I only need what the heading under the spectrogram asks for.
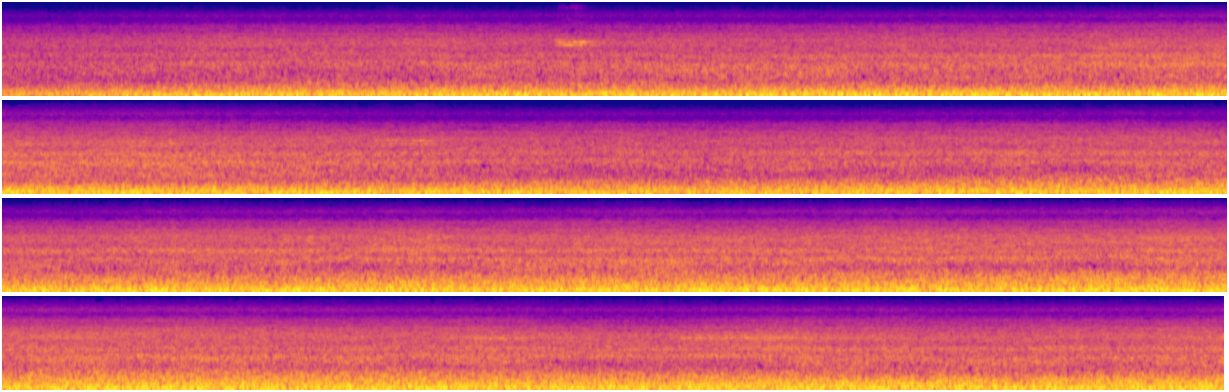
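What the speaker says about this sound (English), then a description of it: "it definitely picked up the waves" Ocean surf rolls onto My Khe Beach in Da Nang, Vietnam, after a windy night: a steady, dense wash of breaking waves, fairly loud and continuous with wind rumble, no speech.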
